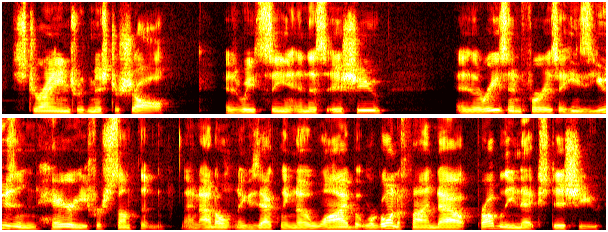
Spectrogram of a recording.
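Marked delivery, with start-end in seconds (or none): none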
